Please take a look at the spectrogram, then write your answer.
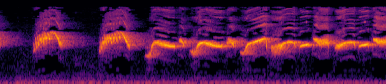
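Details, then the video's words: Two loud rising and falling whistles from a Chinese hwamei lead into a fast, rolling warble of linked, wavering notes. "Garrulax canorus/ Birds singing"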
